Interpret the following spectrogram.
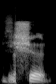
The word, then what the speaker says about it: should: Did you see Did you say he he pronounced it without the L as well. And if you can, you should, right? He should.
